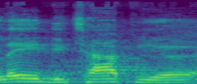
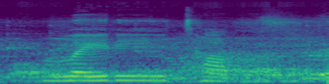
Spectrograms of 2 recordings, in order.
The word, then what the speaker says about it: Lei'D Tapa: former TNA Knockout uh I keep saying lady dapia I keep mispronouncing that name so that sounds like tilapia I don't like tilapia yeah made up fish so tell the people uh how do you pronounce your name lady tapa lady TOA okay and um somebody's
